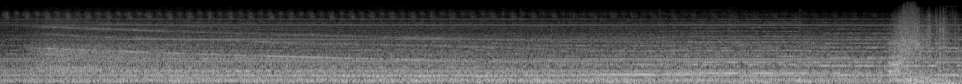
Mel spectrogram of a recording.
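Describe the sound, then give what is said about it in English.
Engine roar of a flying craft landing on a ship's deck in strong wind. A loud, steady drone is laced with whining tones that glide slowly downward, and a brief louder burst comes near the end. “please prepare for landing on the deck of the Sven Ferkel.”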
